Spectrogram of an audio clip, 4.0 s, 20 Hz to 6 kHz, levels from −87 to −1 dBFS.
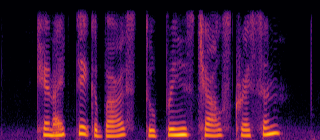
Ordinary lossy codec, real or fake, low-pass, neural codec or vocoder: none; fake; 5.4 kHz; codec, 16 kHz, 0.8 kbps, ZipCodec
